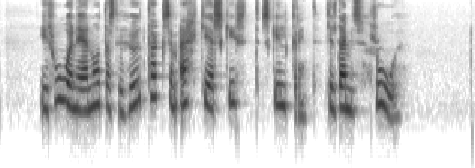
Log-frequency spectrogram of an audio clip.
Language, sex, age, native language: Icelandic, female, 40-49, Icelandic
